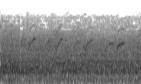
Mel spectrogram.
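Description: Steady murmur of a ballpark crowd. From about half a second in, a run of about six short, faint, high chirps rises in pitch, each a quarter second or so after the last.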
